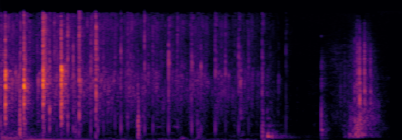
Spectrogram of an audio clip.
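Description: Small audience in a radio studio welcoming a guest with a short burst of sparse, close hand claps that thin out into a few thumps and rustles, with a brief murmur at the end.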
